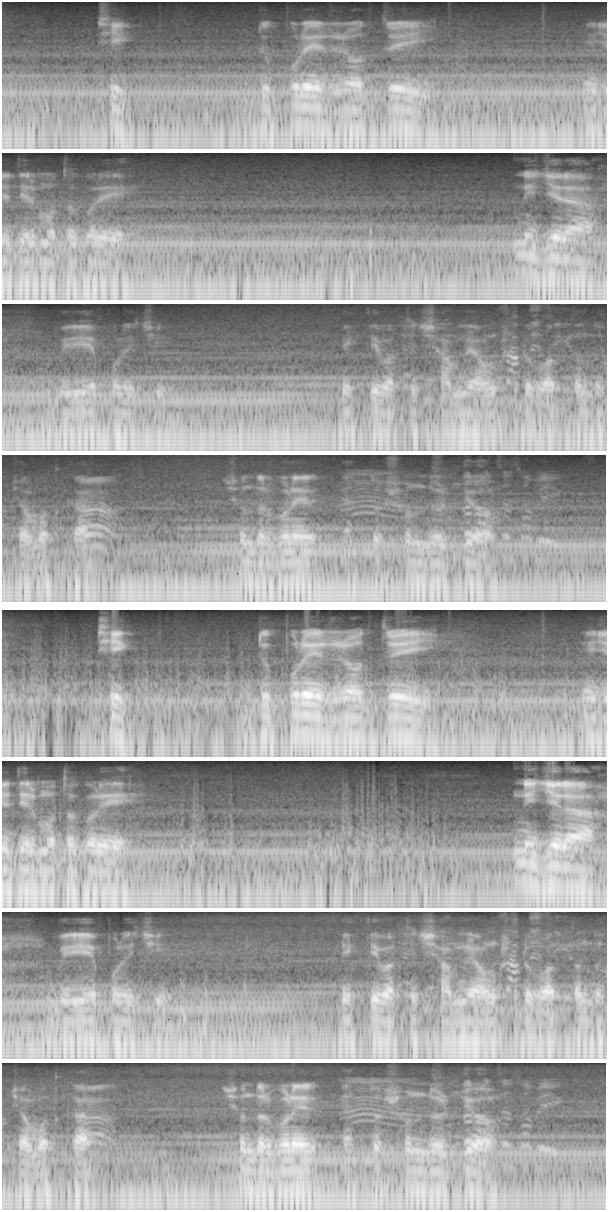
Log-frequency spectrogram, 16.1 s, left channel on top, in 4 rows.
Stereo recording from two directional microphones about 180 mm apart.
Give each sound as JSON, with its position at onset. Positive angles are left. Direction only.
{"t": 0.6, "sound": "speech", "side_deg": -5}
{"t": 3.8, "sound": "speech", "side_deg": -5}
{"t": 7.5, "sound": "speech", "side_deg": -10}
{"t": 10.3, "sound": "speech", "side_deg": 0}
{"t": 11.4, "sound": "speech", "side_deg": -15}
{"t": 12.2, "sound": "speech", "side_deg": 0}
